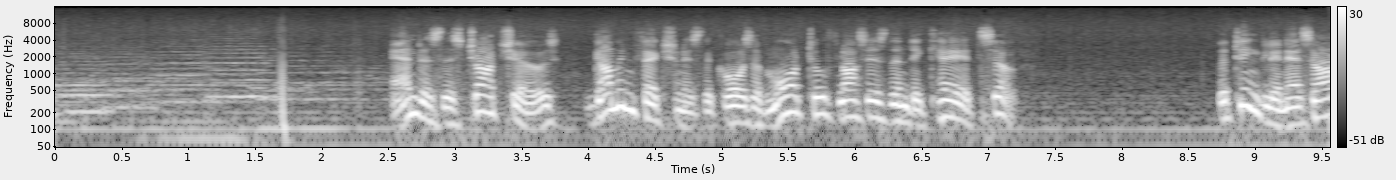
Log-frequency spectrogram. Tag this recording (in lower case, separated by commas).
speech, music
